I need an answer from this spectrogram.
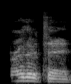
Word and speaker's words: Brotherton: have Brotherton did I say that right Brotherton yes sir Brotherton yeah man people mispronounce that a lot thanks for being on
